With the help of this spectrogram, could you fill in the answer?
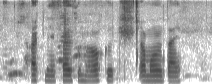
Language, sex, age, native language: Icelandic, male, 12, Icelandic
